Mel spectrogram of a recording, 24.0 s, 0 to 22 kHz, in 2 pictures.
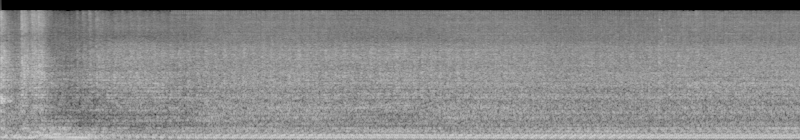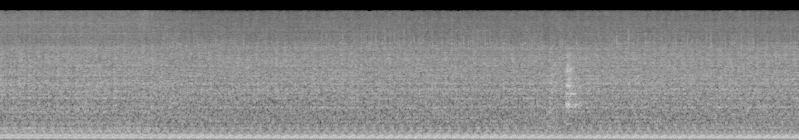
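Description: Nissan 240SX's turbocharged KA24DET inline-four just after it fires up: a louder, uneven first second or two, then a steady idle. It has started quickly after a knock sensor replacement and a new fuel filter.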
